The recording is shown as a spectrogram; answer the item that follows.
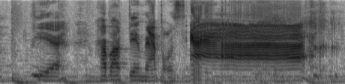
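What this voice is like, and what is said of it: Bad put-on Boston accent. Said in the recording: “That was my Boston impression ... Terrible impression.”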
